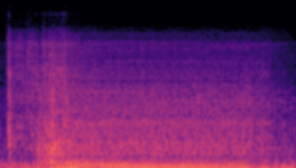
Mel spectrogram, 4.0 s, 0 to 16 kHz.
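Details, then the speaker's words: Mercedes CLA 200d diesel after replacing the flywheel with an OES part, first start: brief crank, clean catch and steady, even idle, the previous start-up rattle gone. "let me just quickly hop inside and show you a quick after shot as you can see the rattle is gone"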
